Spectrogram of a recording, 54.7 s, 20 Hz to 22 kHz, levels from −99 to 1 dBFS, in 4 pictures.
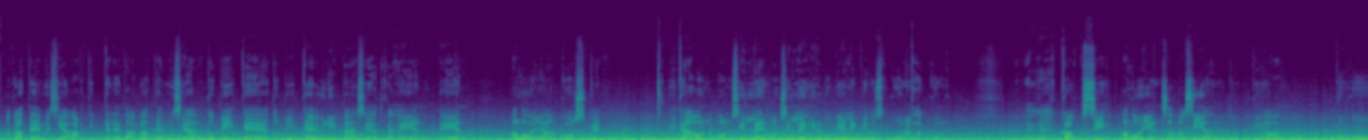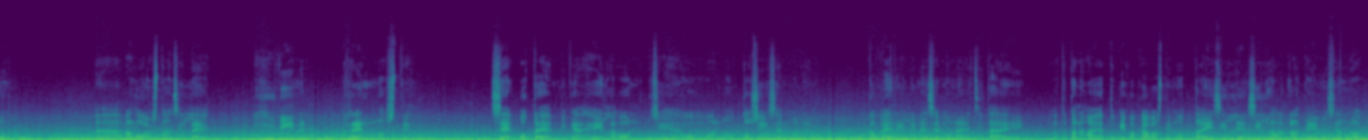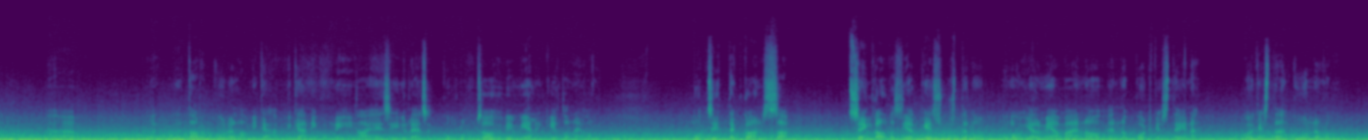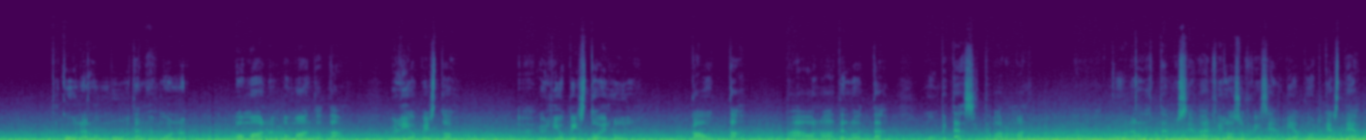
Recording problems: wind noise on the microphone; heavy; 1 dB above the speech

